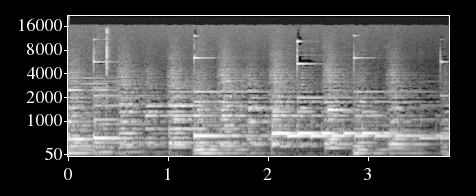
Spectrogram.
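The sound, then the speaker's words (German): An email inbox notification chime plays alone, a bright, melodic short run of ringing tones over a soft bass, repeating in quick bursts at moderate volume. “bei dir klingelt die Inbox.”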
